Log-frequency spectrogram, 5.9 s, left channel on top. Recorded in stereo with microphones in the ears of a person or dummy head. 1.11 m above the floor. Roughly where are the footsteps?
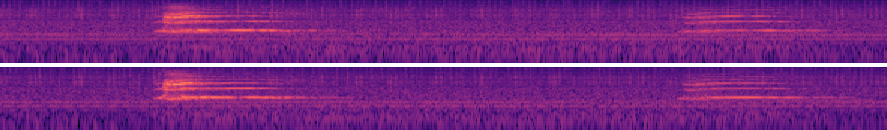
No footsteps in this recording.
